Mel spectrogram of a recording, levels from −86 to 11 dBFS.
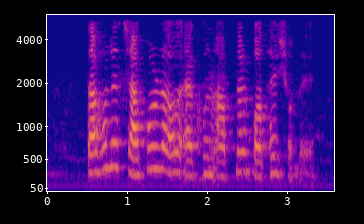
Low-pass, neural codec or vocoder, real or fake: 5.4 kHz; none; real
